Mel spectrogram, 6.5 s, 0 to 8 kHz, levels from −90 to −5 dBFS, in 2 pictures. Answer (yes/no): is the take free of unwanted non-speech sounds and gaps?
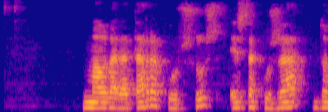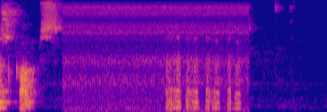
no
